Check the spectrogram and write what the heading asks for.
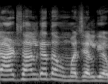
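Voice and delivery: ordinary delivery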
